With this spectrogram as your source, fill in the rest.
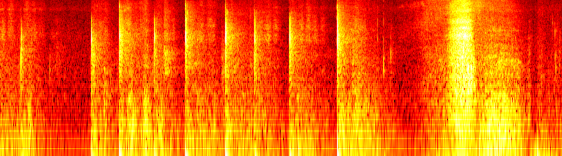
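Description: Chalk taps and clicks sharply against a blackboard.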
